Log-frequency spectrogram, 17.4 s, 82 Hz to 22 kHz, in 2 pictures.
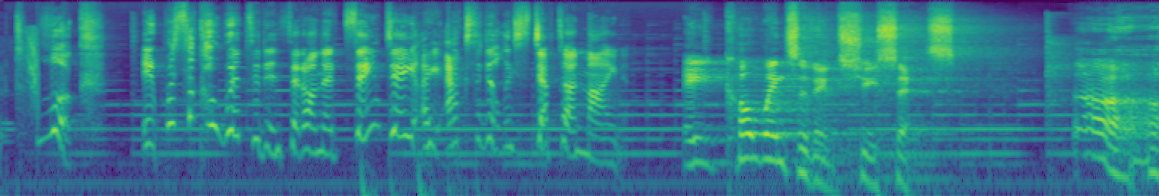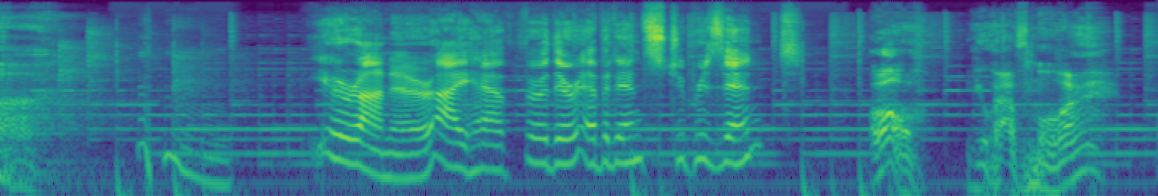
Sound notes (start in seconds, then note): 8.0 groan; 9.6 amused chuckle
